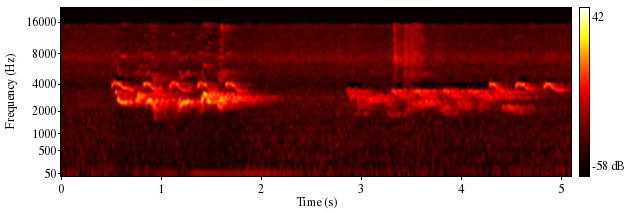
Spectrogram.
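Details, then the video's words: Orange-headed thrush used as a lure, singing its fighting song in response to a female's call: a loud burst of rich, ringing warble, a short lull, then a softer run of high slurred notes. "Chim Quế lâm mồi, hót đấu cực hay. kèm tiếng quế lâm mái, kích trống hót đấu hay."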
